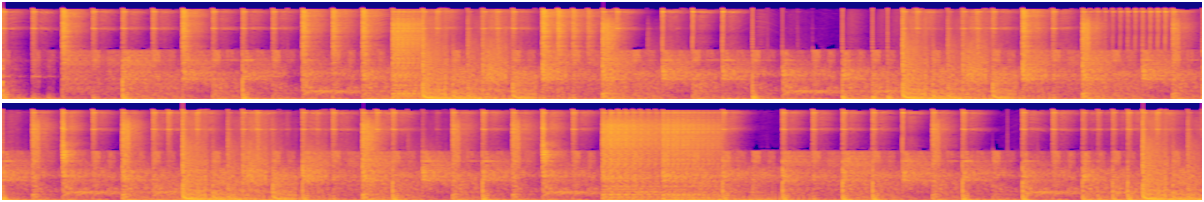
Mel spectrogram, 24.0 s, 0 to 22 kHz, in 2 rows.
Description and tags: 100 comin up 2
A really slow, fatass breakbeat at 100bpm.
beat, gabber, trip-hop, loop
